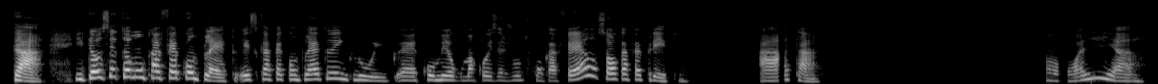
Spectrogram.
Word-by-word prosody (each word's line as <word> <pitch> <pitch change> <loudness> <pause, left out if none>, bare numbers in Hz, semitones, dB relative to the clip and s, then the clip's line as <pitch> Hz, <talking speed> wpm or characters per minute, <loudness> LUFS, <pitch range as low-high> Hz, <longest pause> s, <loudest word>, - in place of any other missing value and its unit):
Tá. - - +9 0.3
Então 295 +6 +6
você 365 +3 -1
toma 340 -1 +4
um 325 - +1
café 295 -1 +3
completo. 250 - +2
Esse 215 0 -1
café 235 -1 -3
completo 230 +3 -2
inclui, 205 -10 -5
eh, 185 -1 -5
comer 205 +2 -2
alguma 185 -2 -4
coisa 185 -1 -10
junto 195 +2 -17
com 180 - -12
o - - -15
café 195 - -1
ou 380 -2 -2
só 255 -1 +2
o - - -8
café 235 -2 -1
preto? 160 -10 -10 0.7
Ah 170 0 -1
tá. - - -5 2.3
Olha. 170 - -6
210 Hz, 140 wpm, -25 LUFS, 180-250 Hz, 2.3 s, Tá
